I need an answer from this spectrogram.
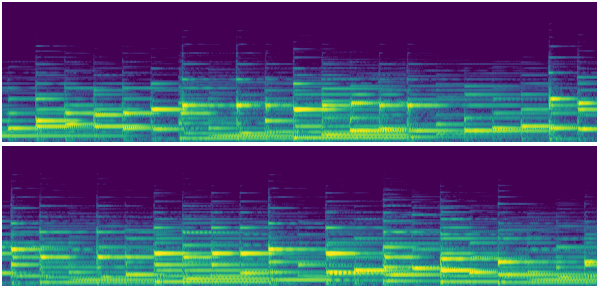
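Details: Gentle piano melody with soft chords and steady plucked notes in a lullaby-like style; no animal voices.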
